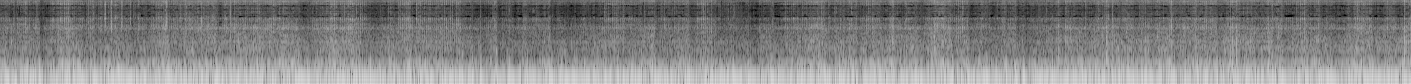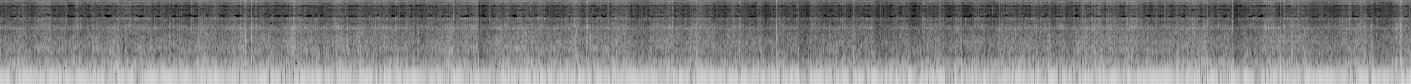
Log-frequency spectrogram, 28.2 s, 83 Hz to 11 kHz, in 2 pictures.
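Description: Steady low rumble of road vibration and wind picked up by a seat-post-mounted GoPro Hero 2 in its housing as the bicycle rolls along a paved path, with no change over the stretch.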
